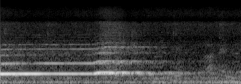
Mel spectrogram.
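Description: Steam whistle of DB class 23 locomotive 23 058, one blast of nearly two seconds on a single steady note that steps up slightly in pitch about a second in, sounded as the departure signal.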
